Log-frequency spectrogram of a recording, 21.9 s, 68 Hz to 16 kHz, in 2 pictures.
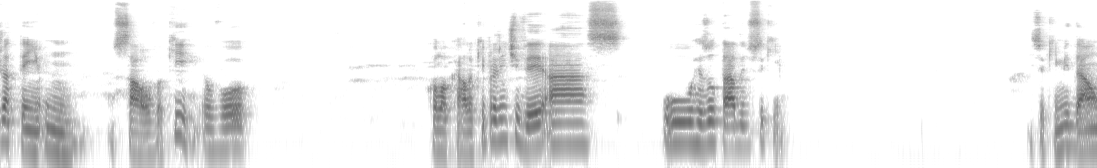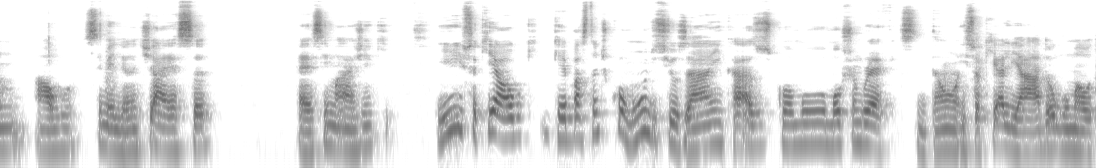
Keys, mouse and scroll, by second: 0.7 click, 2.5 click, 3.9 click, 6.5 click, 8.3 click, 10.1 click.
